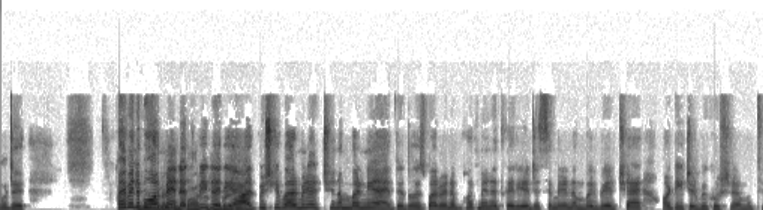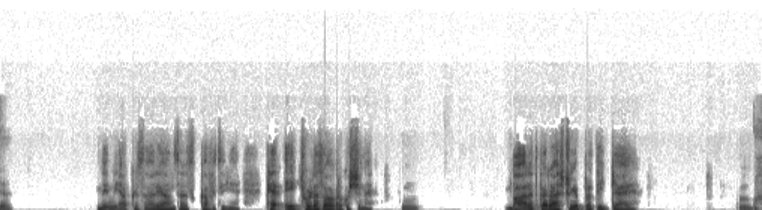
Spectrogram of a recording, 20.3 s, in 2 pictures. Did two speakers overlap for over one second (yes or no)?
yes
